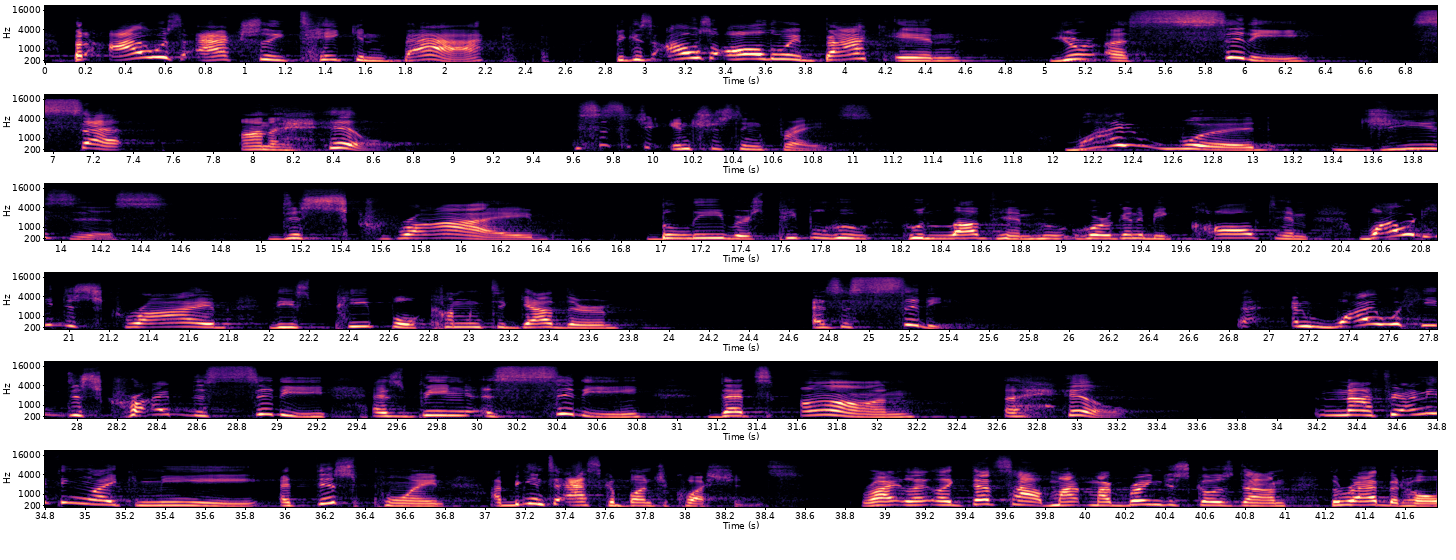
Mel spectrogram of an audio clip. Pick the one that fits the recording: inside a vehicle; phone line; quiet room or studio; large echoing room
large echoing room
